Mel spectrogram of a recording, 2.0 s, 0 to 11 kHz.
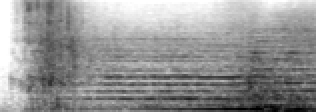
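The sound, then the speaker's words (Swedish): A sharp, crackling crunch bursts out at the start, like teeth biting into a crispy McDonald's McCrispy chicken burger, then gives way to a sustained tonal hum with a low rumble swelling toward the end. “Upptäck det vackra ljudet av McCrispy & Company för endast 89 kronor. En riktigt krispig upplevelse.”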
